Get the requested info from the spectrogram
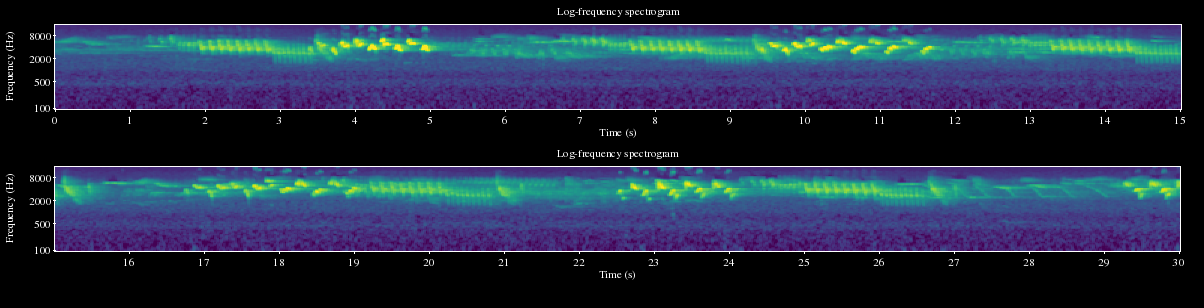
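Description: Faint songbird singing one phrase over and over, about every five to six seconds: a buzzy stretch followed by a quick run of sharp, high notes.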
